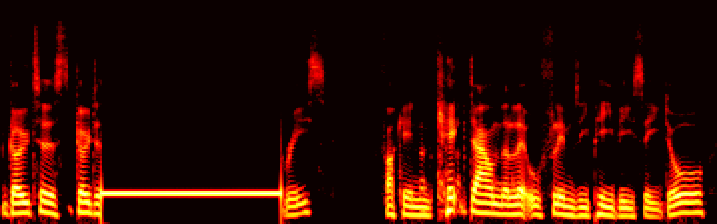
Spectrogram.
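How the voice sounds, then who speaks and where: A man's voice: mid-range voice, takes it slowly, a little mellow, no room sound, studio quality. A man trading casual podcast banter in a mocking, sweary way. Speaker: podcast panellist.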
